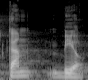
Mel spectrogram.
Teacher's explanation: Y ya, ya este adverbio es tónico, sin es una preposición, son átonas, pero la N de sin se velariza en contacto con la K de cambio. Y en cambio tenemos que la B es oclusiva precisamente porque le precede una nasal y pues ya simplemente tenemos cambio, este diptongo io, por tanto lo marcamos debajo del I.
